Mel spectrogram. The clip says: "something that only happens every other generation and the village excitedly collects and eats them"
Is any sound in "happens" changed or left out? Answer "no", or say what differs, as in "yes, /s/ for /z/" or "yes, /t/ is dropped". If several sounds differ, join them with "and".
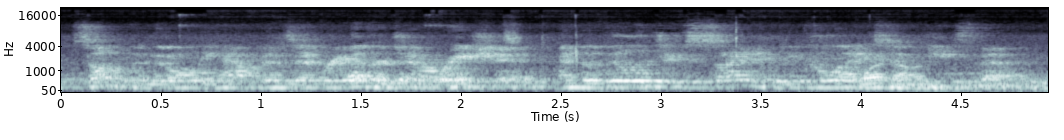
no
